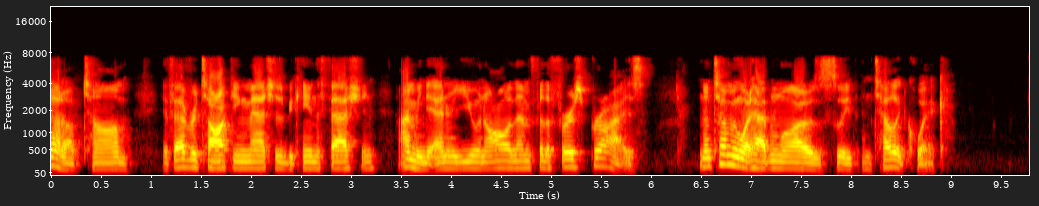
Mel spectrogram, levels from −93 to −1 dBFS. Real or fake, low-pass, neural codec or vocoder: real; 7.2 kHz; none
